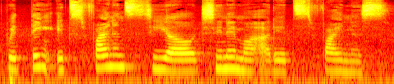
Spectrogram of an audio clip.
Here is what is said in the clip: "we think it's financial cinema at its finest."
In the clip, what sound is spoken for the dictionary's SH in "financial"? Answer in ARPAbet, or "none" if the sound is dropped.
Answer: S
